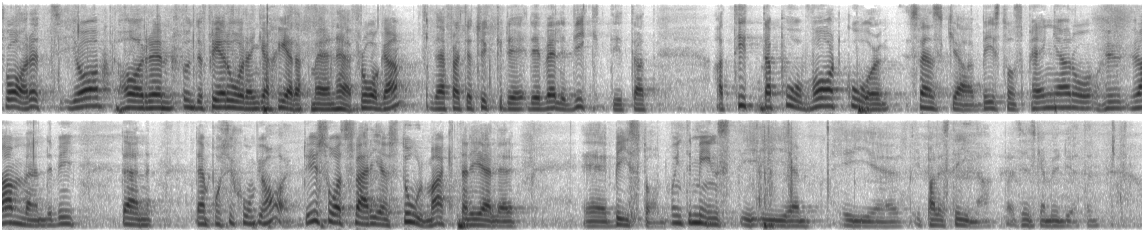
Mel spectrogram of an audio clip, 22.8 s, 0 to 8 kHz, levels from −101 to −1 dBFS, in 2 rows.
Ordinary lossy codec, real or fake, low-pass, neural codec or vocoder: none; fake; 7.2 kHz; vocoder, 44.1 kHz, 128 mel bands every 256 samples, BigVGAN v2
